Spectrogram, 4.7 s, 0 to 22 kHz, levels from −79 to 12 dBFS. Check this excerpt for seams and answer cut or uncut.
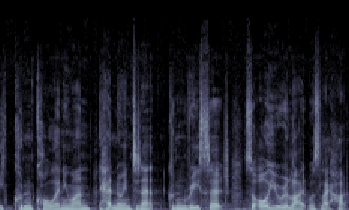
cut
